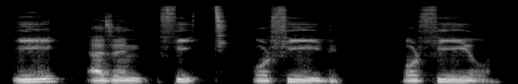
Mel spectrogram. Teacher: So E is a high front, tense, unrounded vowel.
